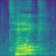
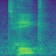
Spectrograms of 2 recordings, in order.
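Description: First: The vowel is reduced to a short E. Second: The vowel is a clear long A. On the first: "the speaker of Arabic reduces this vowel to a short E" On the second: "The speaker of standard American English produces a clear long A"

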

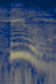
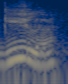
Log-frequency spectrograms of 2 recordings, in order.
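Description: First: The word is said with a Spanish pronunciation. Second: The word is said with an English pronunciation. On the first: The speaker calls it right. "It's Spanish. You say Gila" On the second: The speaker calls it wrong. "not Gila"

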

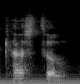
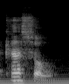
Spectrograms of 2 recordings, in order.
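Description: First: The T sound is clearly pronounced. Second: The T sound is not pronounced. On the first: The speaker calls it wrong. "not castle" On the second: The speaker calls it right. "This is a castle, The T is silent"

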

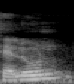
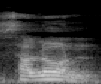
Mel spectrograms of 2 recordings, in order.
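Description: First: The second syllable sounds like 'loon'. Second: The second syllable sounds like 'lon'. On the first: The speaker calls it wrong. "কেউ কেউ বলে সেলুন" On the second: The speaker calls it right. "ঠিক স্যালনটাও এরকম"

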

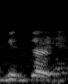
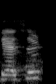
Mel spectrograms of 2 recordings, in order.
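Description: First: The stress is on the second syllable. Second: The stress is on the first syllable. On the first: It means suddenly losing courage or abandoning. "Dessert जो होता है वो अचानक हिम्मत हार जाना" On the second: It means a sandy wasteland like the Sahara. "Desert हम सहरा को कहते हैं"

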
